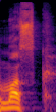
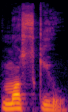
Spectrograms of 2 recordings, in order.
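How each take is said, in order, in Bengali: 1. শব্দটি শেষে 'k' ধ্বনিতে স্পষ্টভাবে শেষ হয়। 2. শেষে একটা অতিরিক্ত 'kyoo' সিলেবল যোগ হয়। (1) "উচ্চারণ আমরা বলবো মস্ক" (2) "ইটস নট মস্কিউ"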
